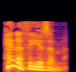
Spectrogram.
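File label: "henotheism", British English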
